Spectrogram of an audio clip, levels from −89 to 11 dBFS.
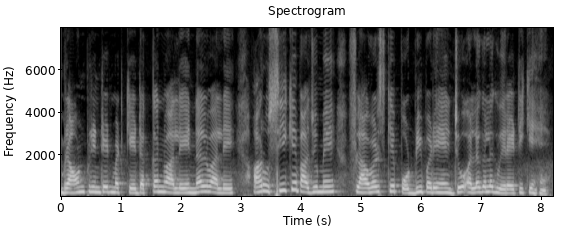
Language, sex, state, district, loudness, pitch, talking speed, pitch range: Hindi, female, Maharashtra, Mumbai Suburban, -13 LUFS, 225 Hz, 175 wpm, 205-245 Hz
